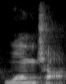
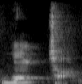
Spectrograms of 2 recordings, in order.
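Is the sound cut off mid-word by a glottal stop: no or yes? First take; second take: no; yes. First: The sound flows through without a stop. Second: The sound stops briefly in the middle. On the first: The speaker calls it wrong. "it's not Wong Cha" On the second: The speaker calls it right. "you got to stop the sound in the middle of it"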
